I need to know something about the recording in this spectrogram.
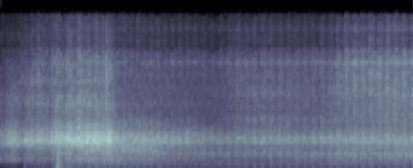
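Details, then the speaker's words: Supercharged Mini Cooper S started for the first time after coolant fill: engine catches, then settles into a lumpy, uneven idle of about three pulses a second with engine light on; owner suspects something left unplugged. "We're running very lumpy. Yeah, we're running very lumpy. And we've got an engine light on."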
